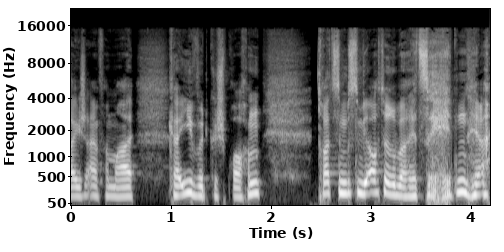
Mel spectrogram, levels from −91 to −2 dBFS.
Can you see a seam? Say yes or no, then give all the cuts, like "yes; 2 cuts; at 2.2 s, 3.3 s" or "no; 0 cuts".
yes; 2 cuts; at 1.0 s, 2.4 s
